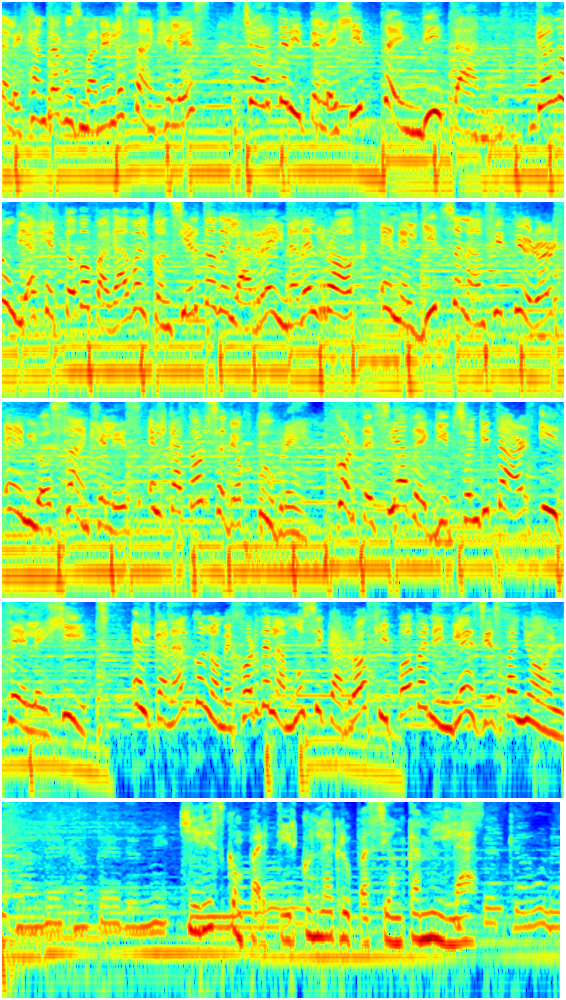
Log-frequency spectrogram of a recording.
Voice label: Radio ID Spanish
